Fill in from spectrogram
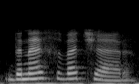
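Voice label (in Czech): "dnes večer", czech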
